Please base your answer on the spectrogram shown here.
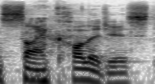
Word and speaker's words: psychologist: a five-point word that one psychologist yeah silent P its design MP at the beginning what about the one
